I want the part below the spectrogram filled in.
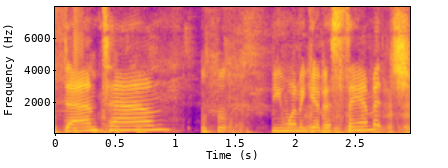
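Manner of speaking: mock Pittsburgh local, "sandwich" as "sammich"; Pittsburgh accent. Shown as a demonstration. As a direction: play up Pittsburgh vowels and "sammich". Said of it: "that Pittsburgh accent".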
